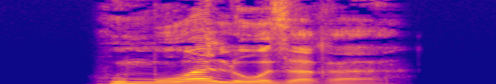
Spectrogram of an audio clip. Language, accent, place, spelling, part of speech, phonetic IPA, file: German, Germany, Berlin, humorlosere, adjective, [huˈmoːɐ̯loːzəʁə], De-humorlosere.ogg
- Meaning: inflection of humorlos: 1. strong/mixed nominative/accusative feminine singular comparative degree 2. strong nominative/accusative plural comparative degree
